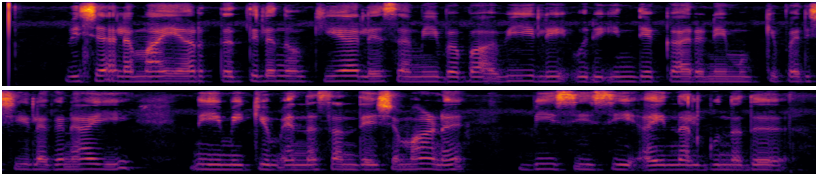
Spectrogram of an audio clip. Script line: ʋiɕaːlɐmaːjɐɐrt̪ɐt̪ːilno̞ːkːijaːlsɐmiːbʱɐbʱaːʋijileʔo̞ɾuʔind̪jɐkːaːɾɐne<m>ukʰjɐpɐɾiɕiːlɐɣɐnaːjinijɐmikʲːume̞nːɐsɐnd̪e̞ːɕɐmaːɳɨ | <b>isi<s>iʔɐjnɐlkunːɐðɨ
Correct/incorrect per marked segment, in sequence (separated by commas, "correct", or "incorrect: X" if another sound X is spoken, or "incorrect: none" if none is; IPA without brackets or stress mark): correct, correct, correct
